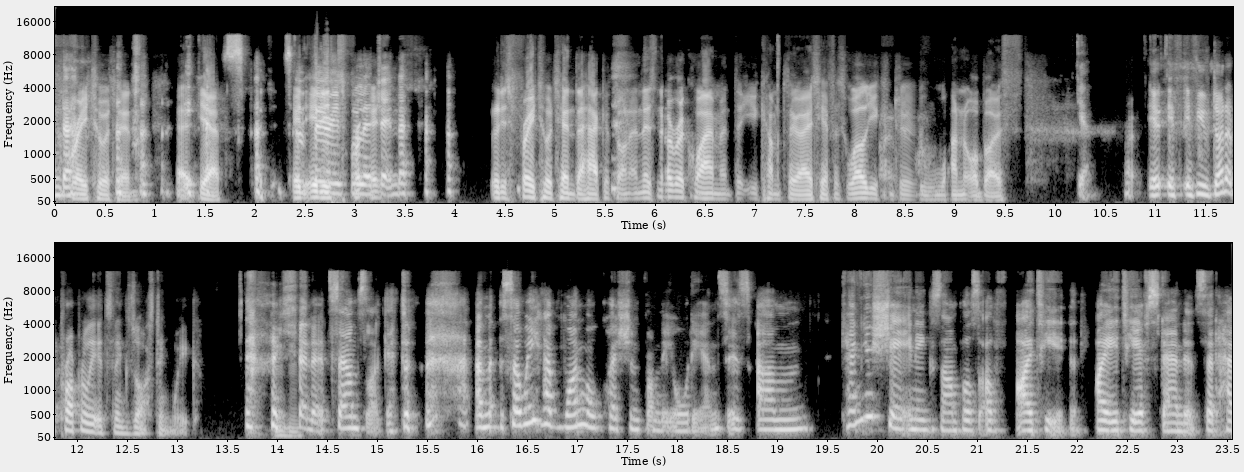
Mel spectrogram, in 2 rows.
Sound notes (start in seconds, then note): 1.9 laughing; 13.9 laughing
